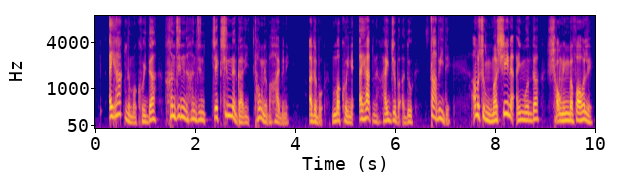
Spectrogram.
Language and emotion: Manipuri, angry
